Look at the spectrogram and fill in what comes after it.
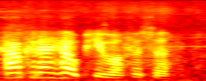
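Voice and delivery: anxious, worried, eager and willing tone. Answering a call from an officer: worried yet ready to assist. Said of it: "He sounds worried, yet ready to assist".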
